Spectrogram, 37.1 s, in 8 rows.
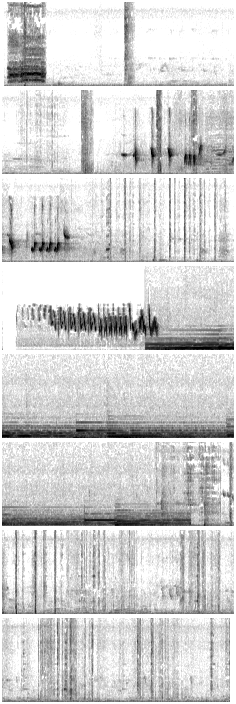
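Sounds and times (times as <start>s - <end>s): small birds chirping: 12.6s - 16.8s.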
